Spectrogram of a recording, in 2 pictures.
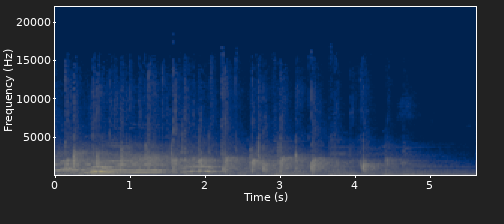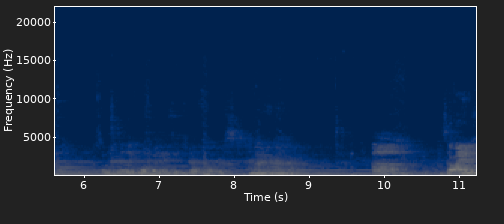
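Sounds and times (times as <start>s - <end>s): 
voices cheering: 0.0s - 2.8s
audience clapping: 0.0s - 4.9s.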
